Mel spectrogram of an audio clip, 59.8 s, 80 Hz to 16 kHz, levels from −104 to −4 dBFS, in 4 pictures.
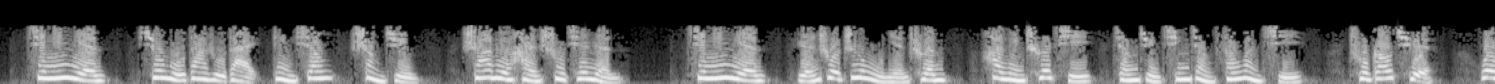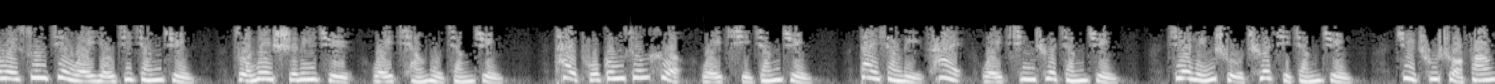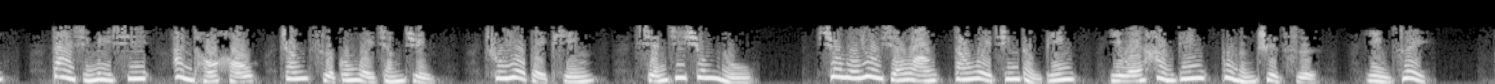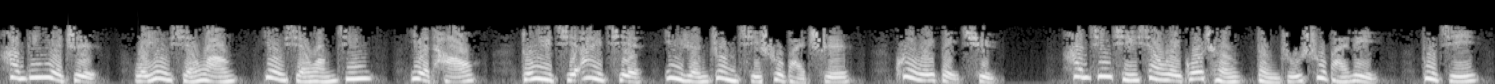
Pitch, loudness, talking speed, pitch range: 215 Hz, -18 LUFS, 180 characters per minute, 175-265 Hz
